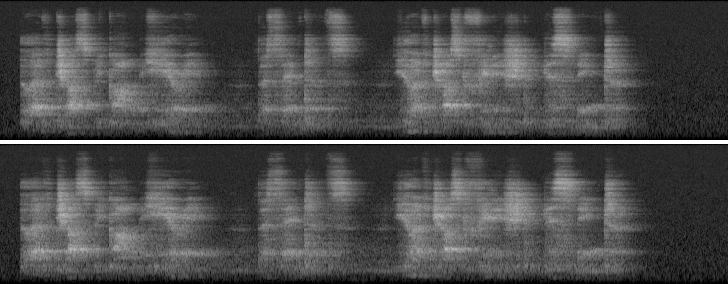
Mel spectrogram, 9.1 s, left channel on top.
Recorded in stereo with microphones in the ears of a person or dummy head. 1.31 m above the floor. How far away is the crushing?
I don't hear crushing.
